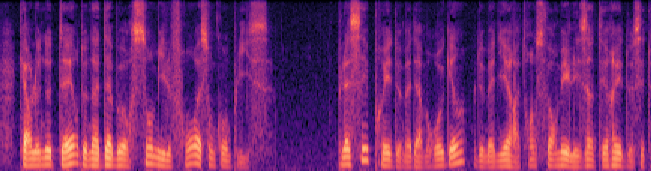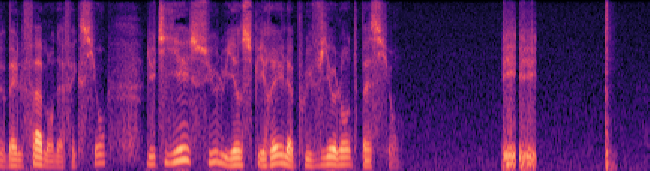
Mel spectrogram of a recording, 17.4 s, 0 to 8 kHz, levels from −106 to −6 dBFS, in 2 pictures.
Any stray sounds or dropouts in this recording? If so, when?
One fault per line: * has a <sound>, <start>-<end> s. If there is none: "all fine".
* has a laugh, 15.4-15.8 s
* has a thud, 16.7-16.9 s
